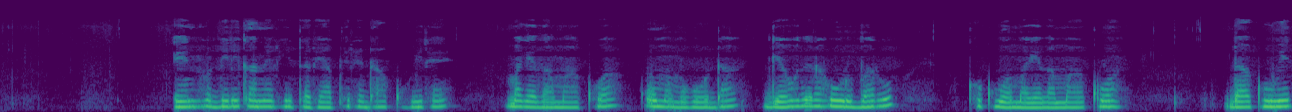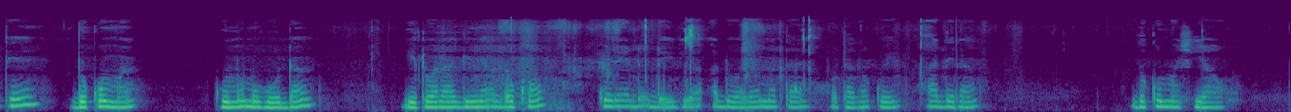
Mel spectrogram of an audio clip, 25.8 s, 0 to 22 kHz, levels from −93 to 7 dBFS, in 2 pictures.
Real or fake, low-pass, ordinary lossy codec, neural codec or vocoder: real; 10.8 kHz; AAC, 32 kbps; none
